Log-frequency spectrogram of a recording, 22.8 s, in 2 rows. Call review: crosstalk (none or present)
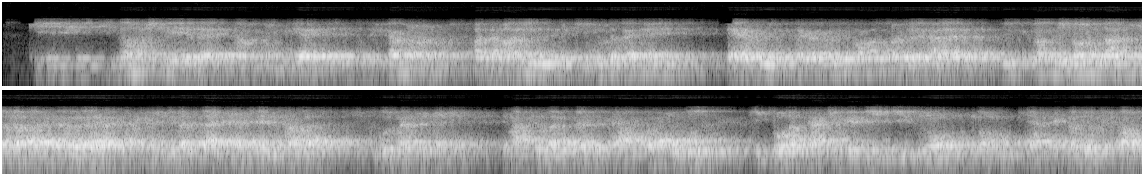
present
